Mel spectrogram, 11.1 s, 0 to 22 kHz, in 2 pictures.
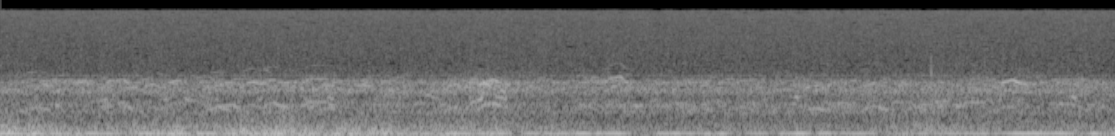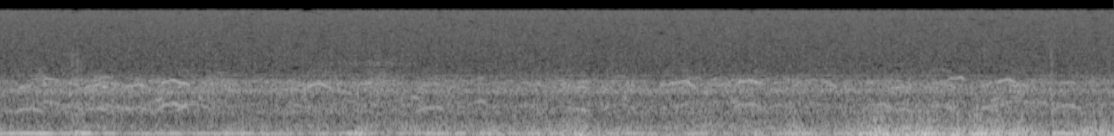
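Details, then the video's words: Large flock of snow geese resting on a small central North Dakota lake in early November 2021, producing a continuous din of overlapping barking honks, individual yelps poking through, over steady low wind. "Snow geese"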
